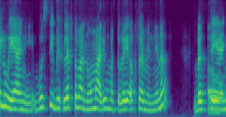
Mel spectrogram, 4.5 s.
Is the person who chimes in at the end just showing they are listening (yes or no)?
yes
